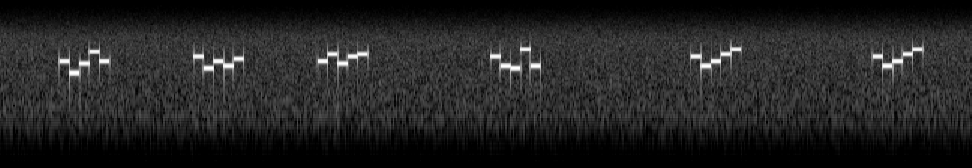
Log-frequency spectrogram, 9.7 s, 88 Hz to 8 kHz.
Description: Five-tone selective call (CCIR), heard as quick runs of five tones, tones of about 100 ms. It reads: 61506 83647 69589 84334 84699 84699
